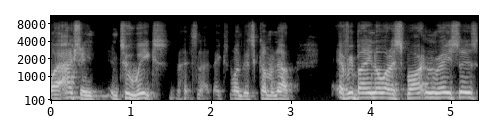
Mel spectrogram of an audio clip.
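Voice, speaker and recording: A man speaks at a fairly quick pace and high pitch, with ordinary pitch variation and big swings in loudness. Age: 80s+. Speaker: network marketing distributor. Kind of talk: testimony. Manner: halting.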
